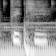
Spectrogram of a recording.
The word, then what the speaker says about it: Tayc: Point de son véritable patronyme Julien Boadji, Taïk, qu'il faut prononcer « Teki », naît au cœur de la ville de Marseille dans les Bouches-du-Rhône.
